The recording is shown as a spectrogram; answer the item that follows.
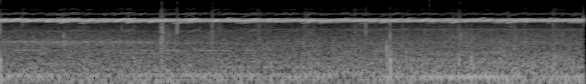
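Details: Steady massed calling of northern spring peepers in New York, a bright high trilling wall of overlapping peeps that never pauses, with a low rumble of background noise underneath.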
